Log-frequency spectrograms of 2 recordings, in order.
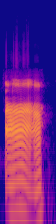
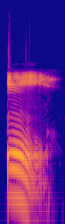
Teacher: In Dundee, they would say eh. So that vowel is completely different. · Shown in: second take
